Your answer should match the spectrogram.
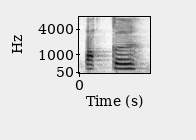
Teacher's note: جنبش دی جاتی ہے، تھوڑی سی حرکت لاتے ہیں، آواز کو دبا کر تھوڑا سا اور نکالتے ہیں تو اسے قلقلہ کہتے ہیں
